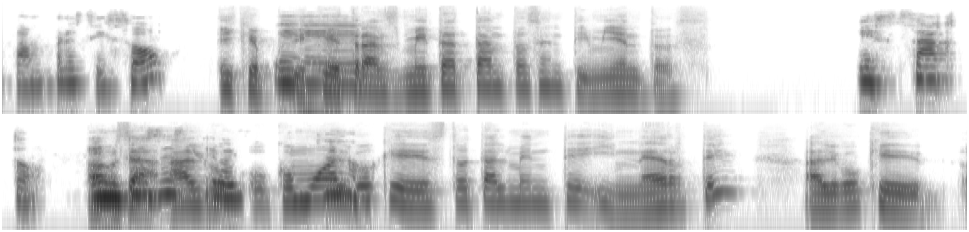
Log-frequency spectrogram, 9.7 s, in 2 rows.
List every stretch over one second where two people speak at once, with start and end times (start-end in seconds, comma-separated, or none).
5.3-6.7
